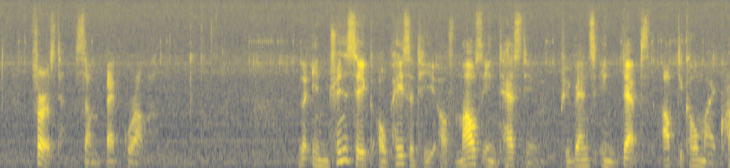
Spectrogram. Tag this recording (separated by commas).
Speech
